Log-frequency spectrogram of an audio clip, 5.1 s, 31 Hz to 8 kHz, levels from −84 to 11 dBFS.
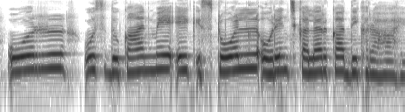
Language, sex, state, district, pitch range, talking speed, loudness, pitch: Hindi, female, Maharashtra, Pune, 220-250 Hz, 140 wpm, -14 LUFS, 235 Hz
